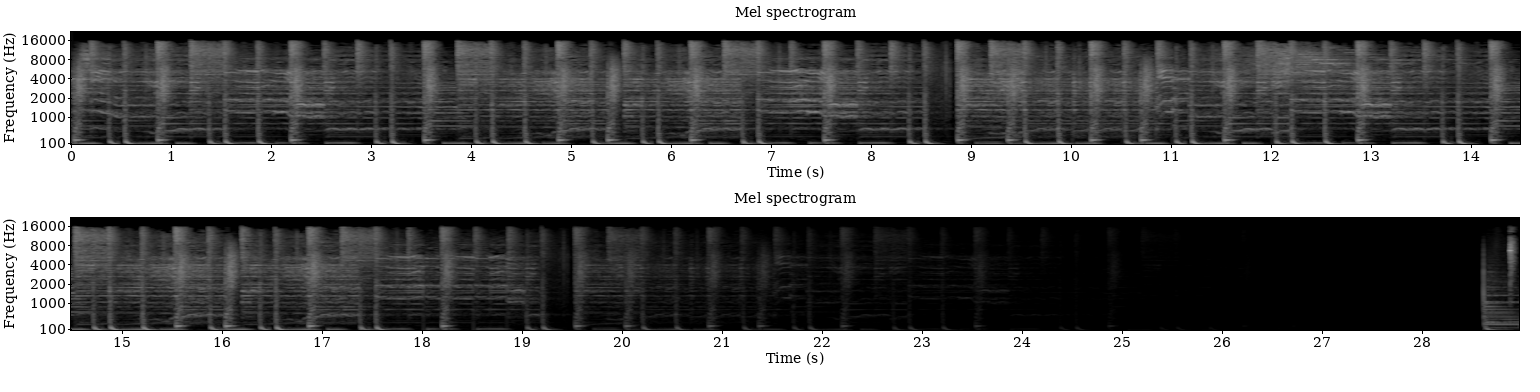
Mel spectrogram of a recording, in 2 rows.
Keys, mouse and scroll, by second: 1.9-3.6 middle drag, 3.9 Tab, 4.0 s, 7.9 Left, 8.8 Left, 9.1 ctrl+b, 12.5-13.9 drag, 16.7-17.8 drag, 18.8 middle click, 19.0 e, 19.8 Tab, 20.3 right click, 20.9-24.9 drag, 25.0 scroll up 1, 25.8-27.0 shift+drag, 28.1 middle click, 28.2 scroll down 3, 28.4 middle click, 28.9 Tab.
